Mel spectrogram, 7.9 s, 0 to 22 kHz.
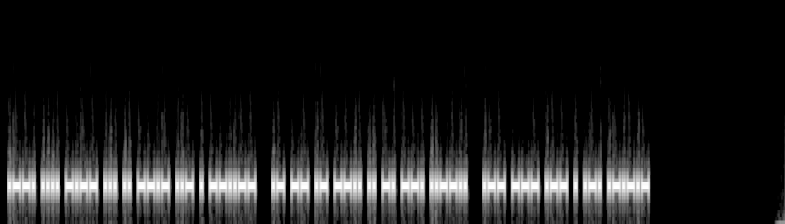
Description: Morse code, heard as a keyed tone, about 50 wpm, 700 Hz. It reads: PHYSIQUE, AMAZING? WOWER.
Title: Pangram Challenge v2 - 50wpm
